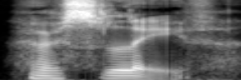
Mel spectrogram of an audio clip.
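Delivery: tired, weary, very deep, low voice. Narrator reads the genie answering two others, weary. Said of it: "The genie wearily told Cyrus and Laru".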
